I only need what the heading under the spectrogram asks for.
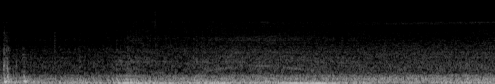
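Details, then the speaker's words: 2018 Peugeot 2008 wet-belt engine just after an oil and filter change, in neutral; oil light never came on, smooth even idle hum with a slight note change, no knocks or ticks, no leaks. "there you go she never even came on you hear the engine note just changed slightly that's"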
